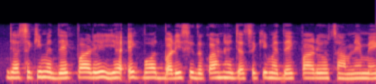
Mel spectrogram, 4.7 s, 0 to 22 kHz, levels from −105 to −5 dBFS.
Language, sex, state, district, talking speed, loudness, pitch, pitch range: Hindi, female, Bihar, Katihar, 290 wpm, -15 LUFS, 215 Hz, 205-225 Hz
